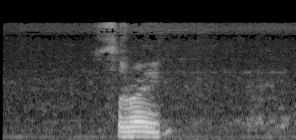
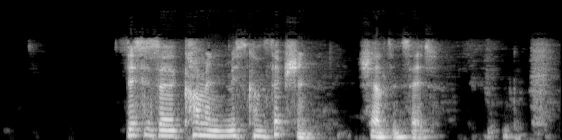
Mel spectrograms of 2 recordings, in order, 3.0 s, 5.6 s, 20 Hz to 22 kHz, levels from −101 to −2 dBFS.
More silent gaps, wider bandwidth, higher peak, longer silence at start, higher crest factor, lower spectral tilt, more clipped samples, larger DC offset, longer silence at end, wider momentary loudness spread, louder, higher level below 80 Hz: neither; first, 11.5 kHz vs 7.6 kHz; second, -8 dBFS vs 0 dBFS; second, 1 s vs 1.25 s; about the same, 22 dB vs 22 dB; first, -6 dB/octave vs -4 dB/octave; neither; neither; first, 0.35 s vs 0.15 s; first, 25 LU vs 20 LU; second, -23 LUFS vs -19 LUFS; second, -66 dBFS vs -58 dBFS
